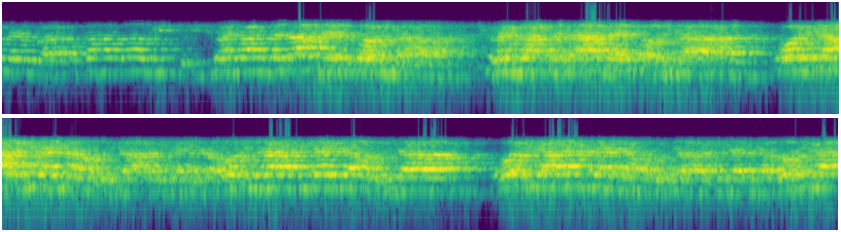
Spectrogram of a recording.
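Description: A group of young children singing together, in several phrases with brief pauses for breath between them.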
